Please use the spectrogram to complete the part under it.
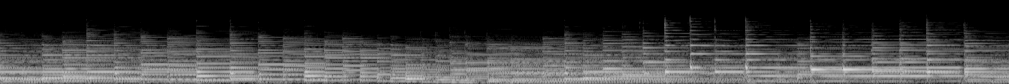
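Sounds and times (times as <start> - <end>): fast piano music: 0.0 - 10.0.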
